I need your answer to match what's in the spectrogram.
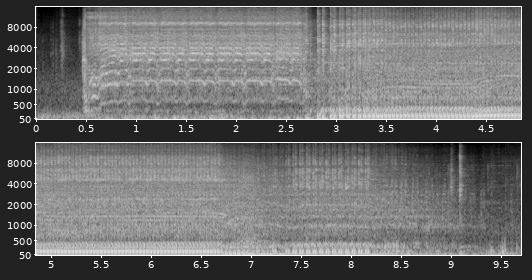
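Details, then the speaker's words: Aerator that would not start, fixed by wiggling the gas tank and adding four ounces of fuel: couple of seconds of cranking, then fires and runs steadily for several seconds before shutdown; good start. "now i did put four ounces in here and it fired right up"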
